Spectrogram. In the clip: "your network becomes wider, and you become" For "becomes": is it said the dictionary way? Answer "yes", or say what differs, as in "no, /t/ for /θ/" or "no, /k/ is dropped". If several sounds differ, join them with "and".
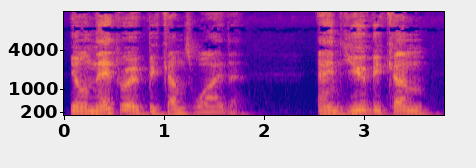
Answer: yes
